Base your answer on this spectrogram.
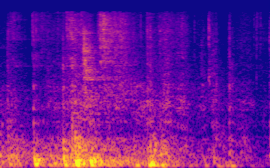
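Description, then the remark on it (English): Heavy hooves of a wild horse thud and scrape in an irregular, frantic scramble as it runs and thrashes around, a few loud stamps standing out over a rough, restless background of shuffling and movement. “He just ran and thrashed around until he was lathered white with sweat and fear.”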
